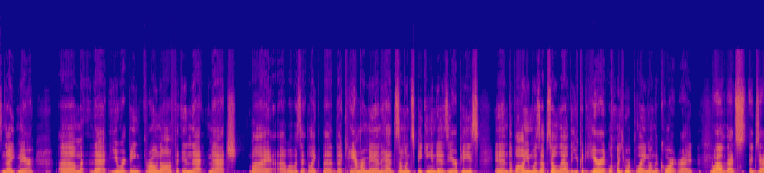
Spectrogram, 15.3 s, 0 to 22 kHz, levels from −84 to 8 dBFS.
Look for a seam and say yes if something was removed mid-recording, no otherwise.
no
